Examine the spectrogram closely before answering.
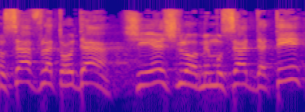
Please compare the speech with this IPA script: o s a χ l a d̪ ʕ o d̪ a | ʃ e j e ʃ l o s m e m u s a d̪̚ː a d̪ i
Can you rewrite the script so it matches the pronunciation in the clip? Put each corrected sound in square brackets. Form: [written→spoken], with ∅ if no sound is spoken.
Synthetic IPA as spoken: o s a [χ→f] l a [d̪→t̪] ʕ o d̪ a | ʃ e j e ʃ l o [s→∅] m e m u s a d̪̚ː a [d̪→t̪] i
